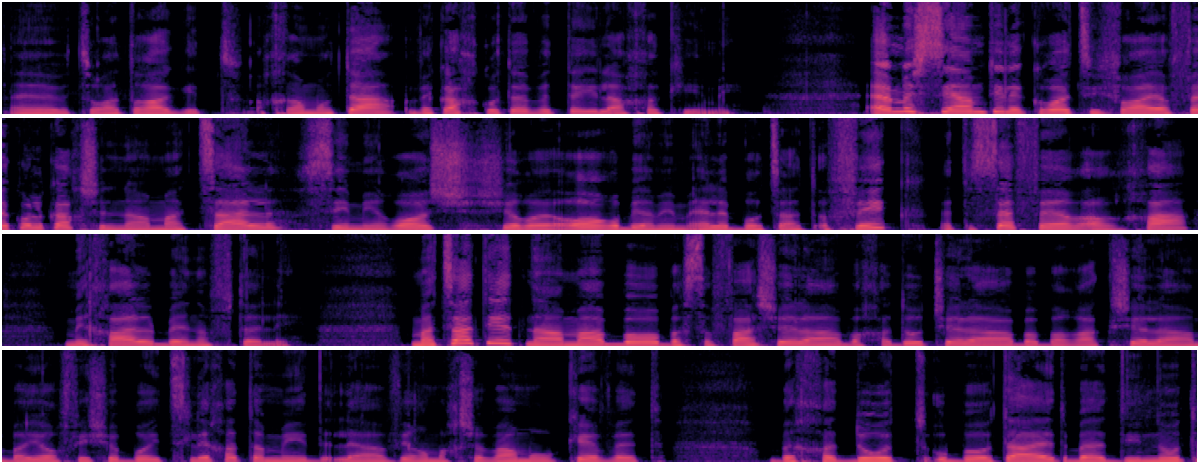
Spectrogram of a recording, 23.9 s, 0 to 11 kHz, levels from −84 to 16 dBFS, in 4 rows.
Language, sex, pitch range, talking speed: Hebrew, female, 175-225 Hz, 135 wpm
